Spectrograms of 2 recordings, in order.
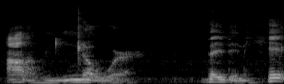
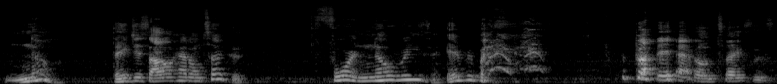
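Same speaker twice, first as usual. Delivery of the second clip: laughing disbelief; 8 semitones higher than usual. Real, not acted. Laughing at absurd tux scene.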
